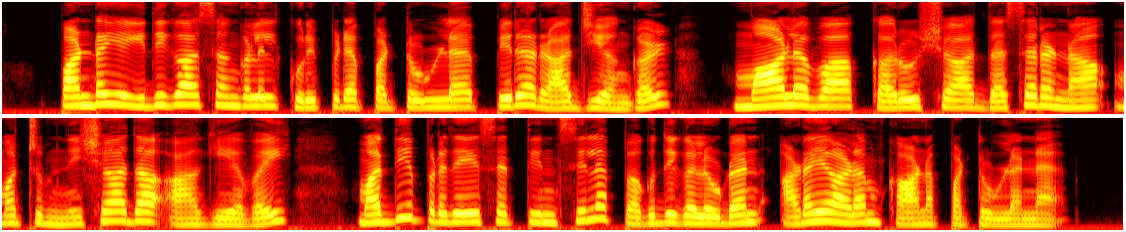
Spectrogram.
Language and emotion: Tamil, neutral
